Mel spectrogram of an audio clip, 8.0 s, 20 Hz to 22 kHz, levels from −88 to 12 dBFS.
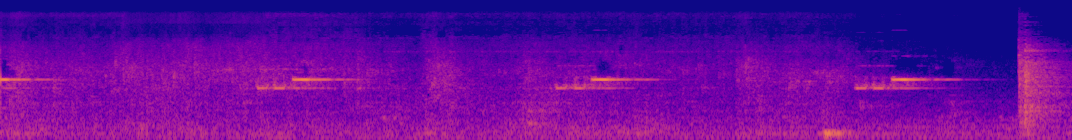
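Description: Around 0.95 s there's a call bitrate drop: the bandwidth estimate dips and the encoder gets starved, coarsening everything and dulling the top end. It sounds rough and watery, which fits a fall from roughly 48 to 15 kbps, and clears up at 2.07 s.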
